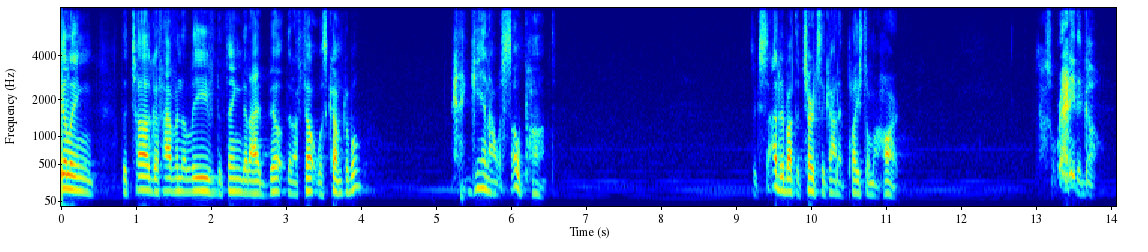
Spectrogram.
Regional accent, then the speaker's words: Missouri City, Texas, United States; also born or lived in Houston / Sugar Land / Alabama; I'm from Houston, Texas. I grew up Missouri City, Sugar Land, and I love my home, but I left for a little while and I pastored at a church in Alabama for about 12 years

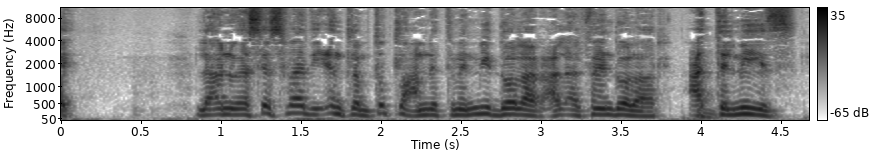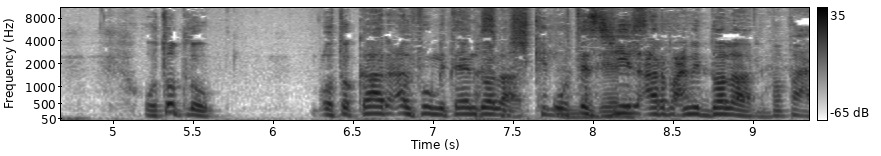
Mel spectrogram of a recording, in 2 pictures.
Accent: Lebanon; نحن كشعب لبناني

